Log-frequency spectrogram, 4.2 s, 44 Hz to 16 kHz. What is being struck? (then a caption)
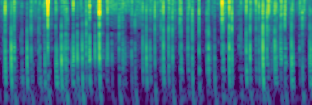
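Canvas sneaker upper with metal eyelets. Fingernails tap and scratch the black canvas upper of a sneaker and its metal eyelets in a rapid, steady run of about 27 quick strikes over four seconds. Each tap is short and dry with a soft low thump and almost no ring, and light scratchy texture fills the gaps between them.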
